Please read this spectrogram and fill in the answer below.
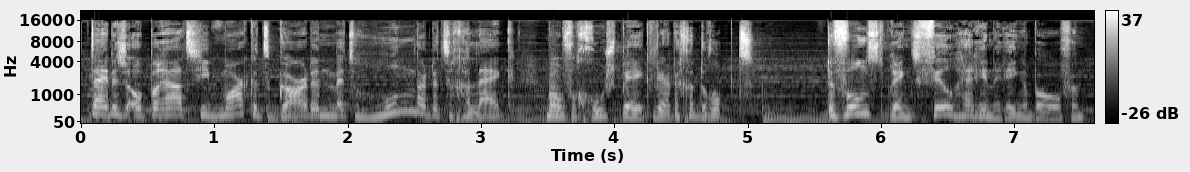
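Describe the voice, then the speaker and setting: A woman with a lowish voice reads scripted documentary narration in a measured, even manner. Music plays clearly behind her.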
